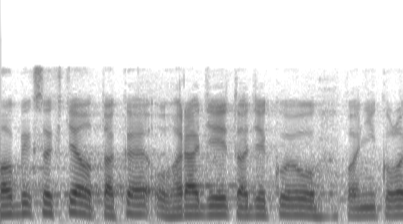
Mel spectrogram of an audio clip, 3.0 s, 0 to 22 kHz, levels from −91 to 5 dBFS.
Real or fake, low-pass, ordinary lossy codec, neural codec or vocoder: real; 7.2 kHz; MP3, 64 kbps; none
